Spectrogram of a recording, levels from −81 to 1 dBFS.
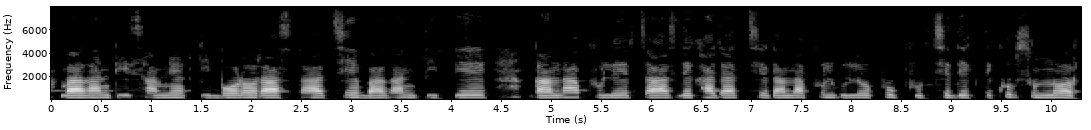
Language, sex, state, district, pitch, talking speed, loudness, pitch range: Bengali, female, West Bengal, Dakshin Dinajpur, 185 Hz, 110 wpm, -22 LUFS, 185-190 Hz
